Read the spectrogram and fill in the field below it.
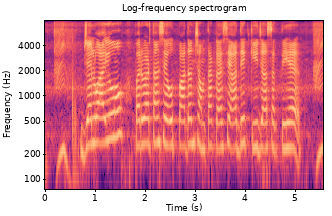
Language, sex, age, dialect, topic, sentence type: Hindi, female, 31-35, Garhwali, agriculture, question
